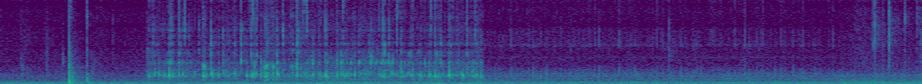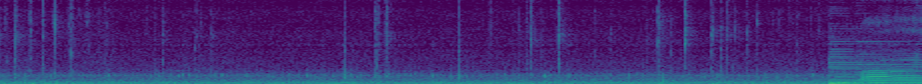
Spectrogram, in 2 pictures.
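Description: A Keurig single-serve coffee maker pours a thin stream of brewed coffee into a mug for about three seconds, over a low machine hum. Then comes soft, sparse tapping on a laptop keyboard, and acoustic guitar and singing start right at the end.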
